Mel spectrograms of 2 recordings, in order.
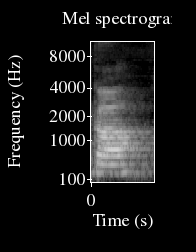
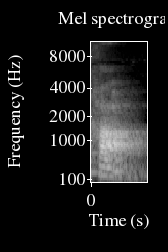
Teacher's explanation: आप फील करेंगे कि का बोलने पर हवा में सांस कम निकल रही है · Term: अल्प प्राण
